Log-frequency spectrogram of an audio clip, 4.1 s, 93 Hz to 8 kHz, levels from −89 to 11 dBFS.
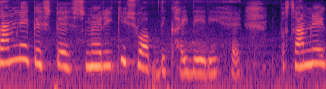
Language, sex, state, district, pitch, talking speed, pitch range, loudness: Hindi, female, Odisha, Nuapada, 295 Hz, 145 wpm, 260-335 Hz, -17 LUFS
